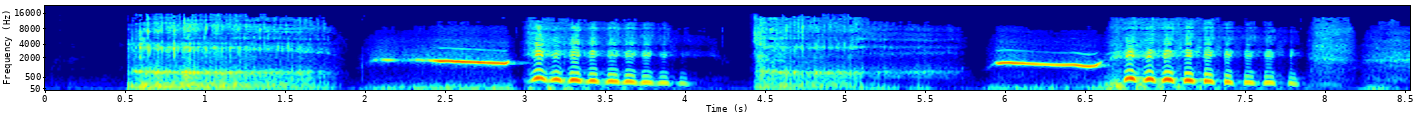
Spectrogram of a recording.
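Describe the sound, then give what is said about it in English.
A person vocally imitates a giggle snore twice: a rough, raspy inhale followed by a whistling tone that breaks into rapid, descending giggle-like pulses. Fairly loud, with no other sounds. “letting out a giggle snore here and there.”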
